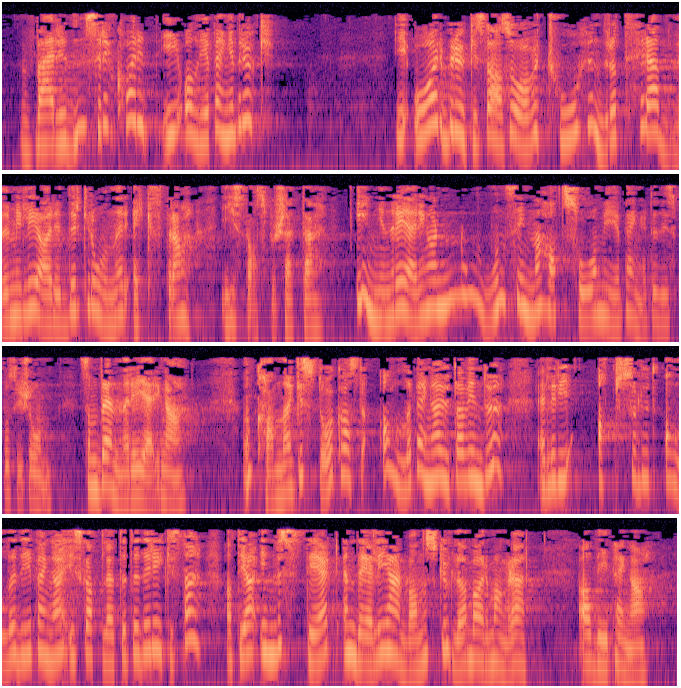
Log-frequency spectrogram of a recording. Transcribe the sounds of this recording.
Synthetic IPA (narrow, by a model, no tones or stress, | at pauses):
ʋæɾd̪n̩sɾɛkʰɔɾd̪ɪʔɔljəpɛŋːəbɾʉːk | ɪʔoːɾbɾʉːkəsd̪ɛɑlsɔoːʋəʈʰuːhʉnd̪ɾəɔt̪ʰɾɛd̪ʋəmɪlɪɑɾd̪əɾkʰɾuːnəɾɛkst̪ɾɑʔɪst̪ɑ̰ːt̪sb̥ʉd̪ʂɛt̪ːə | ɪŋːənɾɛjeːɾɪŋhɑɳuːənsɪnːəɦɑt̪ːsɔmyːəpɛŋːəʈɪld̪ɪspʊsɪʂuːnn̩ | sɔmd̪ɛnːəɾɛjeːɾɪ̰ŋæ | kʰɑnd̪ɛɪkːəst̪oːkʰɑst̪əʔɑlːəpʰɛŋːɑʉːt̪ɑʋɪnd̪ʉʔɛlːəɾɪʔɑpsɔlʉt̪ʰːɑlːəd̪ɪpɛŋːɑʔɪskɑt̪ːəlɛt̪ːət̪ʰɪld̪ɪɾiːkəst̪əʔɑt̪̚d̪ɪhɑɾʔɪnʋɛst̪eːʈɛnd̪eːlɪjæːɳbɑːnəskʉlːəhɑbɑːɾəmɑŋːlə | ʔɑ̰ʋd̪ɪpʰɛŋːɑ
